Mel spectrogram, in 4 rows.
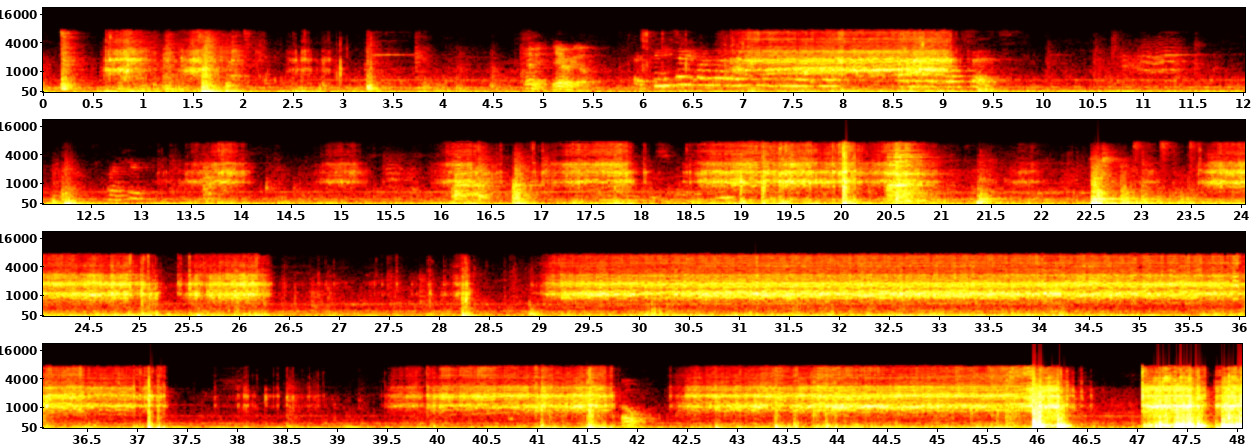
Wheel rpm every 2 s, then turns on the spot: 10, 0, 0, 20, 40, 0, 0, 0, 0, 30, 10, 10, 30, 10, 30, 70, 70, 70, 40, 0, 50, 50, 70, 30.
none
